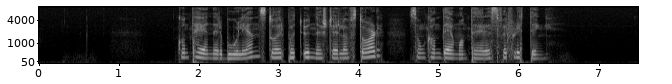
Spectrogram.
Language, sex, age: Norwegian, female, 28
